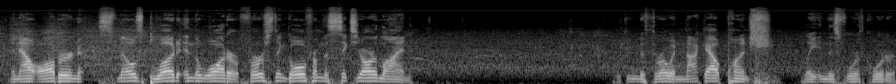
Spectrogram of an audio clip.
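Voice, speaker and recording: American guy doing live football radio play-by-play, highish voice, clipped phrasing, loud stadium noise behind him. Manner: clipped, descriptive announcer phrasing.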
